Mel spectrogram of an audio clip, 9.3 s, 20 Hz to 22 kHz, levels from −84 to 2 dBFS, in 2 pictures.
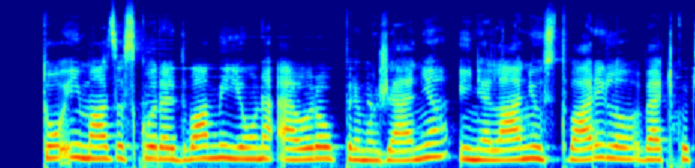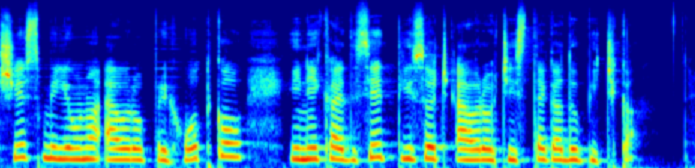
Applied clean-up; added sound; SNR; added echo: neural mask model DeepFilterNet 3.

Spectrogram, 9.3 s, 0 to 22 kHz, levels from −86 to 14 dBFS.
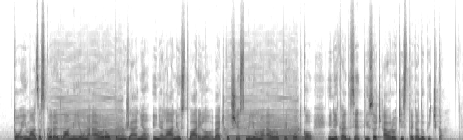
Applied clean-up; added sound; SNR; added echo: none; Bowed string instrument; 12 dB; none.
